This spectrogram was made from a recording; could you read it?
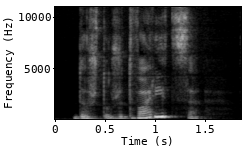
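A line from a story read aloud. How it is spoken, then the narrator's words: Sob. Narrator (Russian): всхлипнула Рада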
